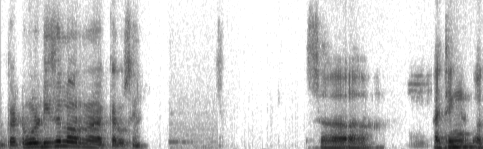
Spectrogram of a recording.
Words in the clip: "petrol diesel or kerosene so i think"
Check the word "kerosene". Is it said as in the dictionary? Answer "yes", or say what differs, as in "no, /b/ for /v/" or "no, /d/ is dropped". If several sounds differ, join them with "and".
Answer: yes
